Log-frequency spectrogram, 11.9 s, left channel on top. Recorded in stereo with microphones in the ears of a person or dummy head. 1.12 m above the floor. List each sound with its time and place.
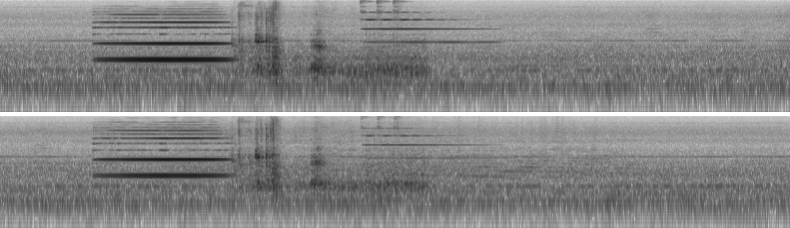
1.4 s a violin: 5° right (ahead or behind), 1.2 m
3.5 s a sliding door: 10° right (ahead or behind), 4 m
5.4 s a bell: 60° left (ahead or behind), 5 m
